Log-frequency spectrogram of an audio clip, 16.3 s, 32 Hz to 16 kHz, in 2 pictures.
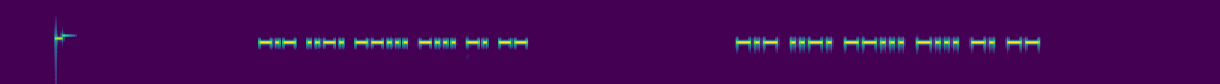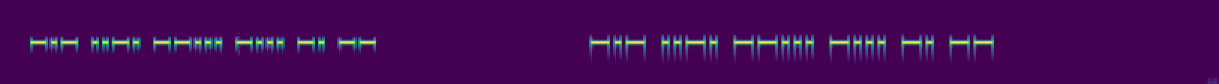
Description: Morse code, heard as a keyed tone, about 38 wpm, 700 Hz. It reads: KF7BNM KF7BNM KF7BNM KF7BNM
